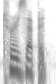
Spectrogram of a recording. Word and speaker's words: tirzepatide: Particularly, this study was on tirzepatide. tirzepatide. Yep, Am I pronounced yep.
